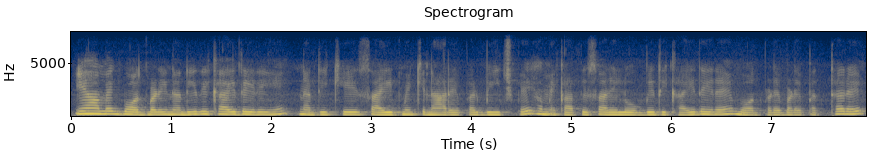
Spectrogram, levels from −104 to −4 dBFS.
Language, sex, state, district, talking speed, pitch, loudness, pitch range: Hindi, female, Uttarakhand, Uttarkashi, 225 wpm, 205 Hz, -27 LUFS, 195-225 Hz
